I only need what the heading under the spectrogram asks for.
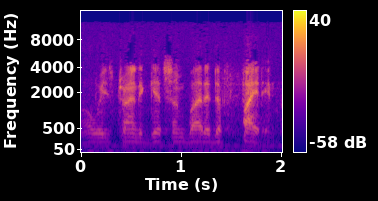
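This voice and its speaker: A man's voice: deep voice, completely flat delivery, quick pace, bright, forceful tone, exaggerated voice. A man playing an aggrieved saloon drinker in a radio western, with an American Western accent, curt and indignant. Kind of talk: 1950s radio western acting. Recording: noisy old radio recording.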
